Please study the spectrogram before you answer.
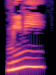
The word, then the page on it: mini: Indonesian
